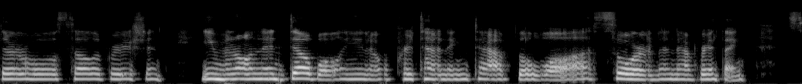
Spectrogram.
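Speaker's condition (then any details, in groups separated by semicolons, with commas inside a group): ALS; diagnosed within about past year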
